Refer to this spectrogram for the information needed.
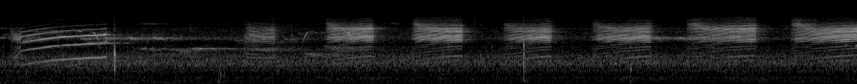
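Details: Brown treecreeper calling in Victoria, Australia, in October 2011: a few rising whistled notes open, then a series of rapid, high, rattling trilled bursts, each about half a second long and repeated roughly every second.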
